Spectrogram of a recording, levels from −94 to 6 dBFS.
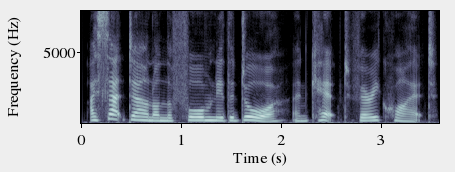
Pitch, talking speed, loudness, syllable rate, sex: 215 Hz, 220 wpm, -18 LUFS, 4.1 syllables/s, female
